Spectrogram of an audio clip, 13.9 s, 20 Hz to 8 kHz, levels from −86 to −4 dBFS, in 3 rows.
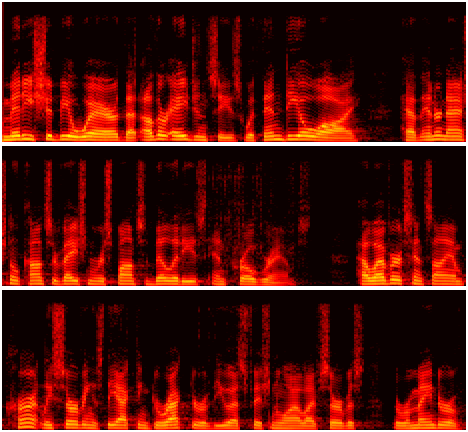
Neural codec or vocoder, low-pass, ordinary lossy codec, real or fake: none; 7.2 kHz; MP3, 64 kbps; real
